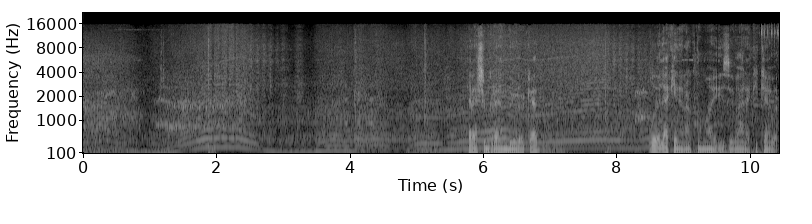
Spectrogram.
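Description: A car engine revs up and down as it accelerates and shifts gears.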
